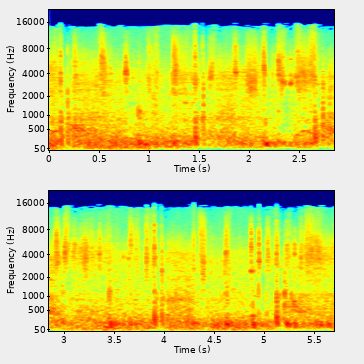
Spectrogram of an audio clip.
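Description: Tennis arena crowd clapping and calling out between points: a dense, uneven patter of handclaps over a general hubbub.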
